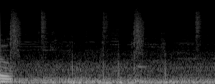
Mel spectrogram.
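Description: A touring motorcycle running at low speed gives a steady low engine and road rumble through a helmet microphone, with music playing faintly underneath.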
